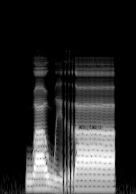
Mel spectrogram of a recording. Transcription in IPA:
waː˦wi˨ raː˦

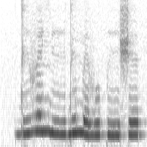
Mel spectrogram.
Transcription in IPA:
di˨˦ve˦ɲiː˨ dĩ˦me˨vu˨piː˨ ʃɪ˦

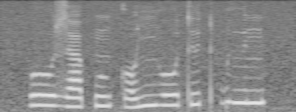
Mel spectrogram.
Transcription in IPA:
oː˦za˧pũ˧kɔ˨˦ ɲoː˧t ɨ˦tɓɨ˦n

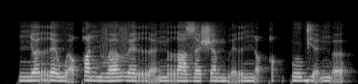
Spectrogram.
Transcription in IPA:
ɲəre wə̰ qeɲvɜve rɛ̰ŋra zɛʃɛmbḛrɲḛq | puɡjḛ ŋə̰

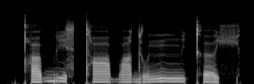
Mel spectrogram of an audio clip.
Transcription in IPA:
qʰʊ bis tʰɑbɑ dunmːi kʰəç

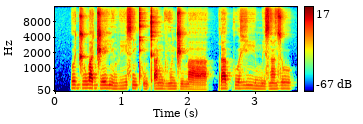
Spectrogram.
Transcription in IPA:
ʊ˦d͡ʒu˦wa˦ d͡ʒeː˦ jĩ˨ βiː˦ sĩ˦kʼĩ˨ kʼa˦ŋʊ˨vũ˦ d͡ʒi˨maː˨ | ɾa˦kʷɛ˦ɣiː˦˨ mi˨zã˦zu˦

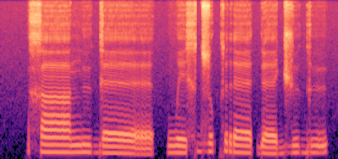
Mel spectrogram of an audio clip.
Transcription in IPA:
xaː ŋʉ ɡɛː | wexd͡zokrɛː ɠɛd͡ʒʉɡʉ

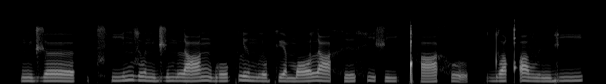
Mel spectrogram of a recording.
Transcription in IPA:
nd͡ʒœ | t͡sʰinzʊnd͡ʒɪm lɑ ŋɡo klɪmlʊkʲɑm ɔlɑ xɪxiʃi ǃʰɑxʊ | doqʼɔvɪ ŋɡi

